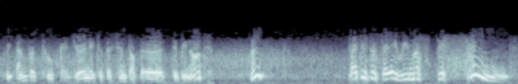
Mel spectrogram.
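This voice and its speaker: An actor playing an elderly, pedantic professor uncle in a vintage radio drama, excitable and impatient, exclaiming and repeating words for emphasis. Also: male voice, high voice, brisk. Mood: irritable, impatient. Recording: tinny, band-limited vintage radio, faint noise.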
